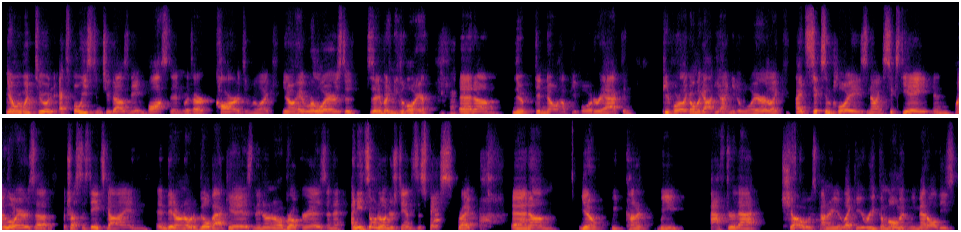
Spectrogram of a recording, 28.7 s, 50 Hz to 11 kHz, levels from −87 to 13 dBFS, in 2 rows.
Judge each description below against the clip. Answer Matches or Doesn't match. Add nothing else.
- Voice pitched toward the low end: Matches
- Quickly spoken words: Matches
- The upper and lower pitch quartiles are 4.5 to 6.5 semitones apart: Doesn't match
